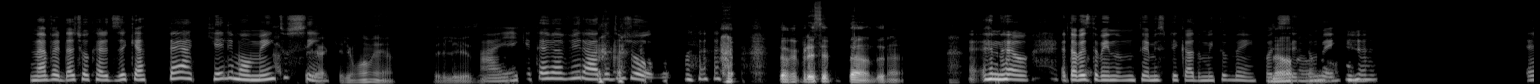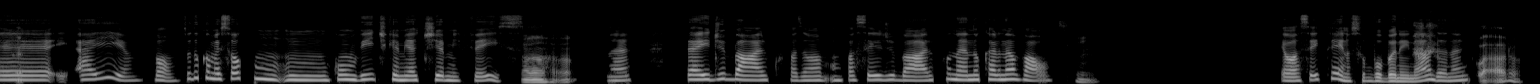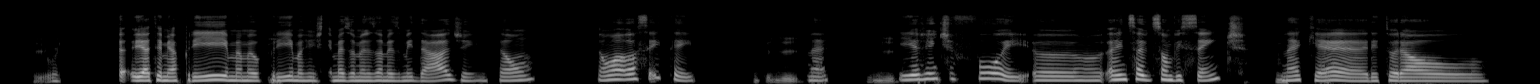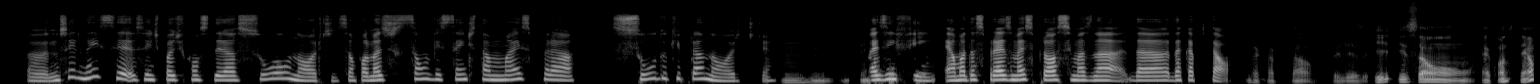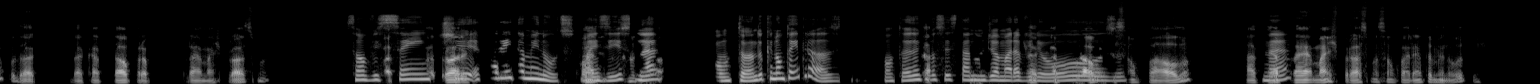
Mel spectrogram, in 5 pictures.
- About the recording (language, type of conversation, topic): Portuguese, podcast, Me conta uma experiência na natureza que mudou sua visão do mundo?
- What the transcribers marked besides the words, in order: other background noise; laugh; tapping; chuckle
